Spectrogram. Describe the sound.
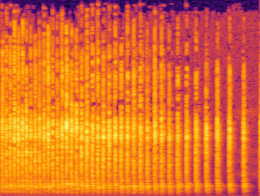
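A prize wheel spins with rapid, sharp ticking that gradually slows, the clicks spreading further apart as the wheel winds down.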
